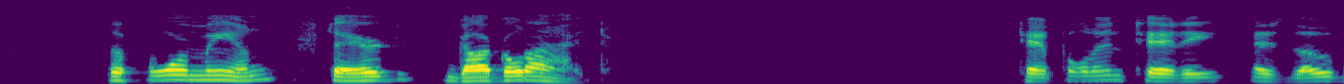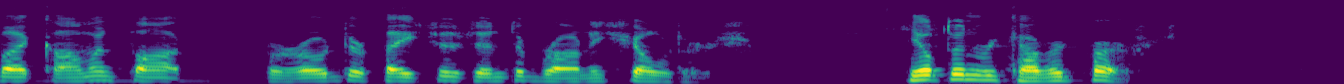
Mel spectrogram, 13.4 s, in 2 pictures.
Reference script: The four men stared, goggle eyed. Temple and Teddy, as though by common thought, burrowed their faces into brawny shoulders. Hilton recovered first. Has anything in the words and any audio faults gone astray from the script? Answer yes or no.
no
